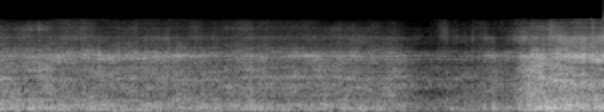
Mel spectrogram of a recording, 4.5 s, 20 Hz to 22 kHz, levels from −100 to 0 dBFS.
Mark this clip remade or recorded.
remade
